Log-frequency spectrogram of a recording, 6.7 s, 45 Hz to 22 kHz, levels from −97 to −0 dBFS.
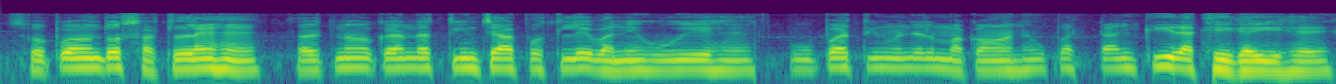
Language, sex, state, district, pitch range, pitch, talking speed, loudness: Hindi, male, Bihar, Purnia, 130-155 Hz, 140 Hz, 195 wpm, -16 LUFS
